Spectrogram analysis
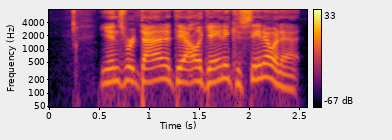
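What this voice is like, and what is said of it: Pittsburgh accent. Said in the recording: “quick draw over here with your Pittsburgh accent. That was fantastic.”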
